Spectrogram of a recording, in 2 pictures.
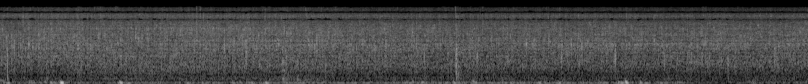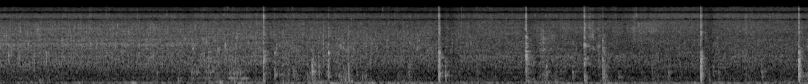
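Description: Sliced beef sizzling steadily as it fries in a metal wok. In the last third, a metal spatula clinks sharply against the wok about once a second as the beef is stirred.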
